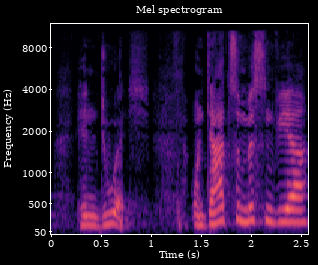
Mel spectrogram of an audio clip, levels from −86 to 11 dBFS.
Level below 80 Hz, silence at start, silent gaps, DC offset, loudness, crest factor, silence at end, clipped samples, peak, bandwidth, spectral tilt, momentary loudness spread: -72 dBFS; 0.3 s; none; under 0.1%; -28 LUFS; 18 dB; 0 s; under 0.1%; -8 dBFS; 11 kHz; -5 dB/octave; 20 LU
